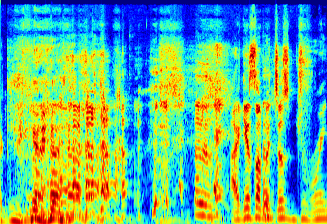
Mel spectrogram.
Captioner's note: group laughing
